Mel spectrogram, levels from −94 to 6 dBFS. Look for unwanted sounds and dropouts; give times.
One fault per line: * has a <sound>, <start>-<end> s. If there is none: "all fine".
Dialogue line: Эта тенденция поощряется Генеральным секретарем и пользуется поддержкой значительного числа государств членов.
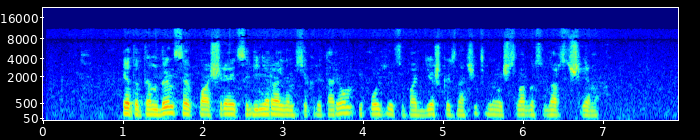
all fine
